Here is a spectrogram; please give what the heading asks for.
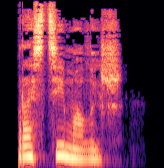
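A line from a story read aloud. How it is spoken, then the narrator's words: Quiet, gentle. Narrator (Russian): произнесла тихо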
